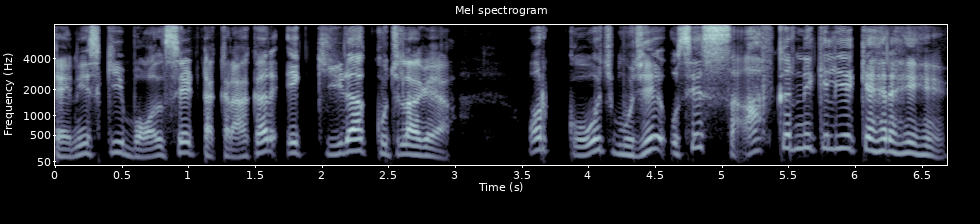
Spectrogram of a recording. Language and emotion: Hindi, disgusted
